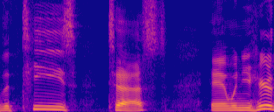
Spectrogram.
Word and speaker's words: TEAS: process you just mentioned a test called the tease test and when you hear that word it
